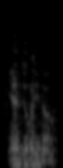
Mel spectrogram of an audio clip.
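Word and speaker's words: Angeleno: Angelino.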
